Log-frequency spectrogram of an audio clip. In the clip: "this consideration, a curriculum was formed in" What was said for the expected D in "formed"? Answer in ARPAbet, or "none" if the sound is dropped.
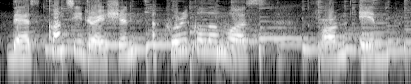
none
